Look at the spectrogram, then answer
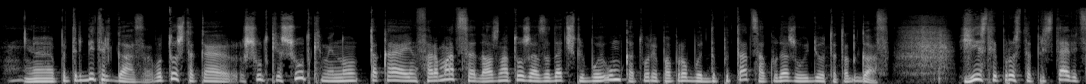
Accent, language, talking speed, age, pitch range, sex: native, Russian, 150 wpm, 40-59, 135-175 Hz, male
